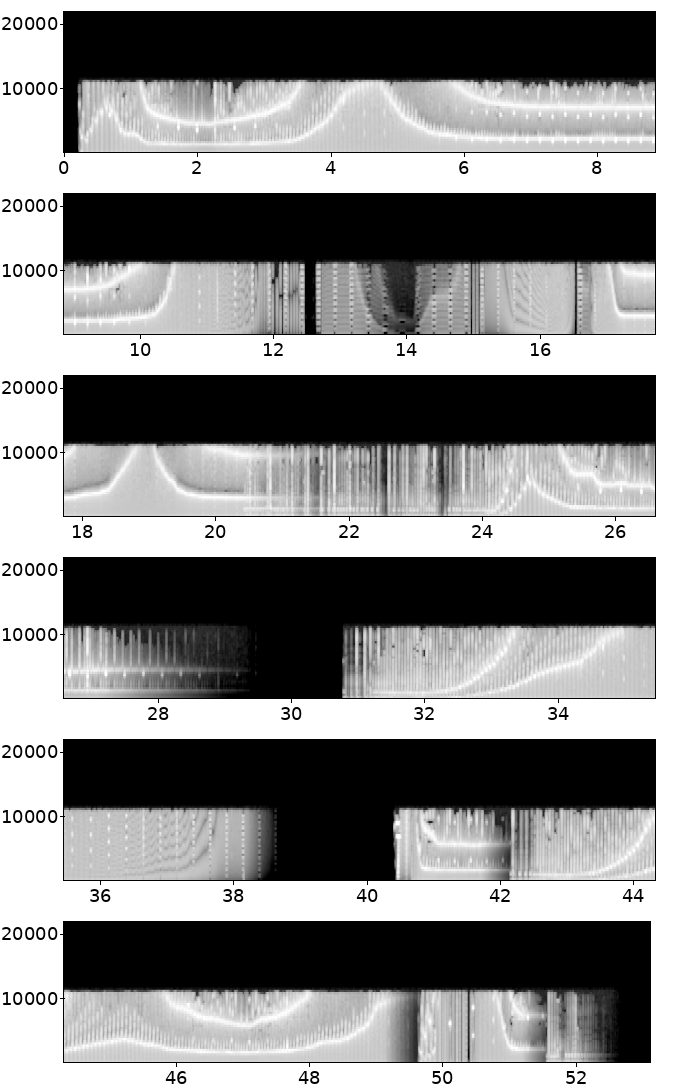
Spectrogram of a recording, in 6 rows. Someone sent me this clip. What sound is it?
Synplant fx 2
This sounds was made simply messing around with the Synplant plugin.
fx, vst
